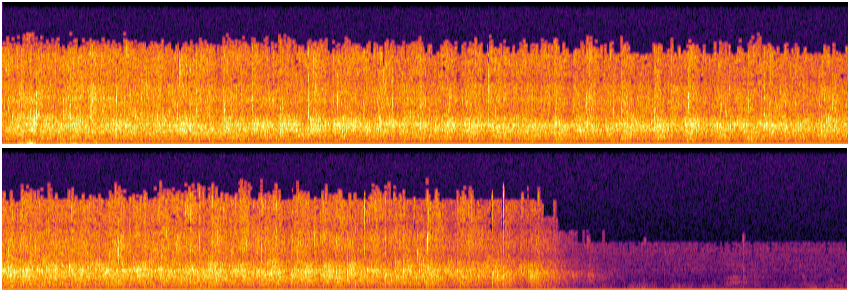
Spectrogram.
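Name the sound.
audience applause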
